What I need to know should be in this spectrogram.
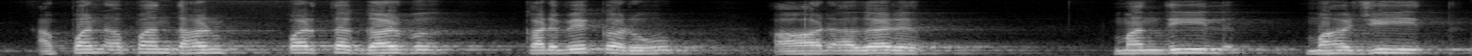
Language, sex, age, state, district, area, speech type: Maithili, male, 18-30, Bihar, Madhubani, rural, spontaneous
